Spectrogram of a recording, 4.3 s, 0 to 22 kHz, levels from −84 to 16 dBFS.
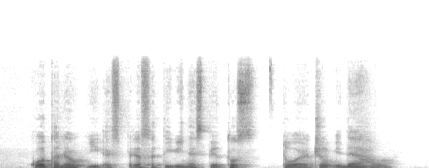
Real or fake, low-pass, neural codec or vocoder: fake; 14.4 kHz; codec, 44.1 kHz, 2.6 kbps, DAC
